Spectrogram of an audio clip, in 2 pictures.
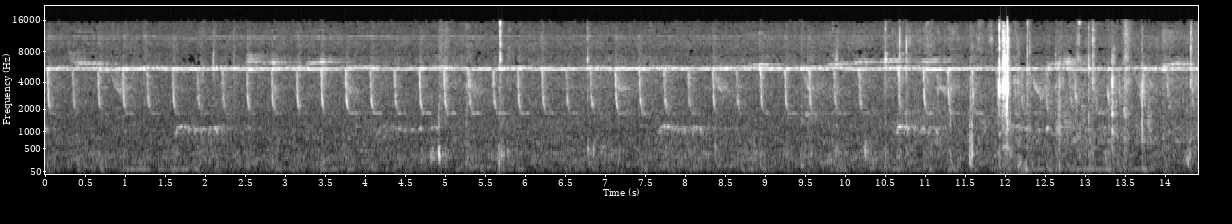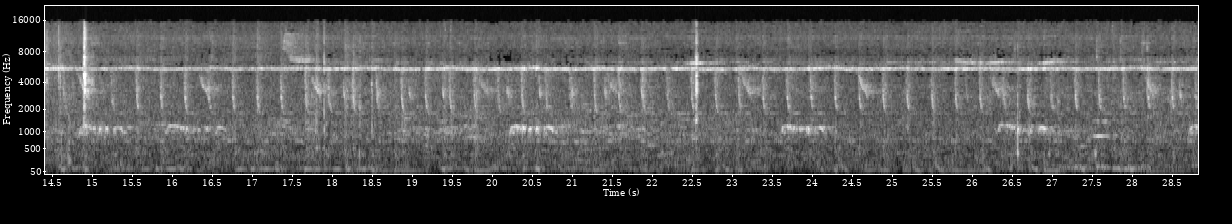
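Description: Forest ambience dominated by insects: a steady high-pitched buzz throughout, with rapid regular ticking for the first dozen seconds. Short calls come every couple of seconds, and a single sharp click sounds about twelve seconds in.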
